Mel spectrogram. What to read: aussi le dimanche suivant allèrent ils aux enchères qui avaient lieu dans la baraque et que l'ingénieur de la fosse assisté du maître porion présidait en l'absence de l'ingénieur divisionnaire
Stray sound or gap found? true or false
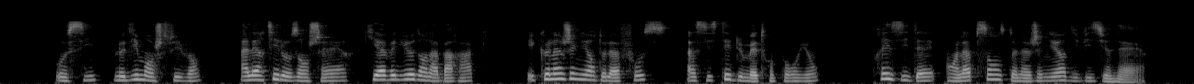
false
